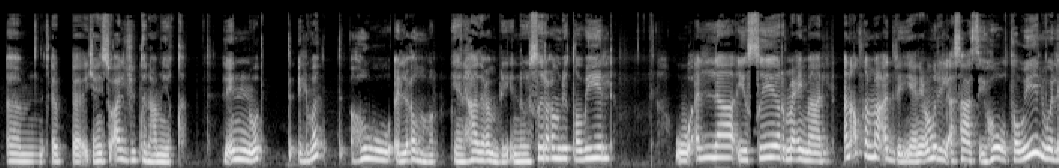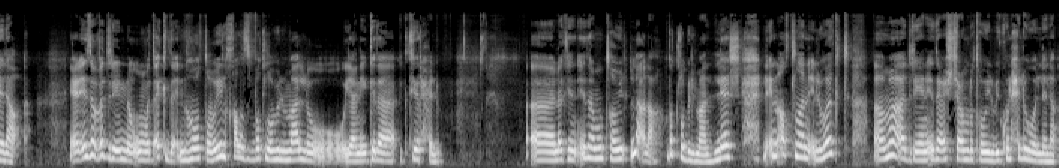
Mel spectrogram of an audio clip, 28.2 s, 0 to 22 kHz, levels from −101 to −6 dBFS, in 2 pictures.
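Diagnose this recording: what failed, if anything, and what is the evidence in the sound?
Nothing failed at any stage of this speech recording; the signal reaches playback intact, with no audible defect from capture through to output.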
